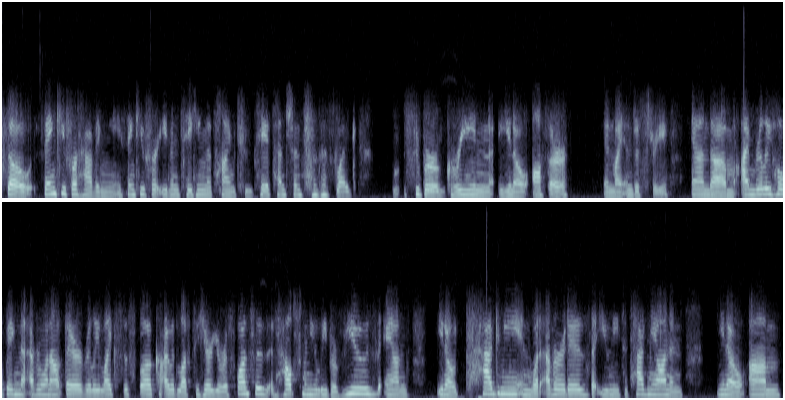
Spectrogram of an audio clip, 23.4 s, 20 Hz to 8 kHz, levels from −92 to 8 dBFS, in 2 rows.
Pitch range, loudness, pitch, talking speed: 180-200 Hz, -22 LUFS, 190 Hz, 185 wpm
